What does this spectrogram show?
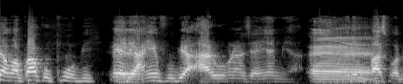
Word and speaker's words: Ahinful: was screen so because my name doesn't have an R. Oh, it's Ahinful.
